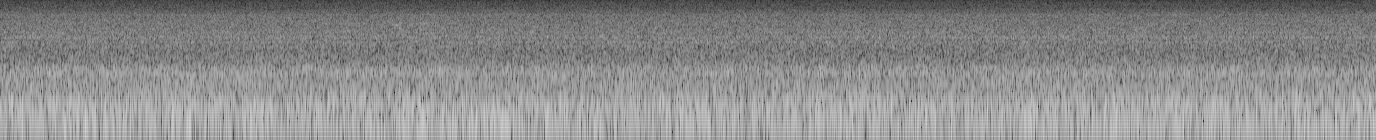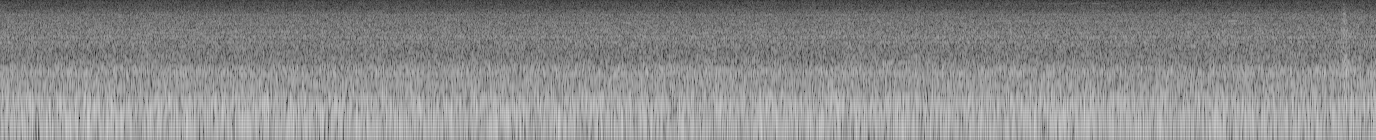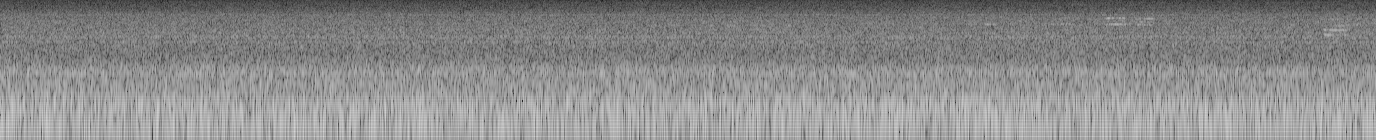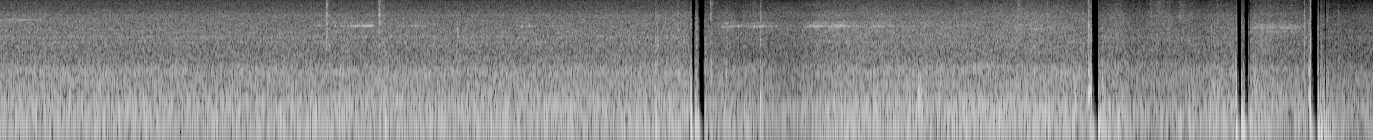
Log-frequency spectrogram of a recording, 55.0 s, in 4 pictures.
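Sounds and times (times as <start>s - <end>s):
car cabin hum: 44.5s - 55.0s.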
